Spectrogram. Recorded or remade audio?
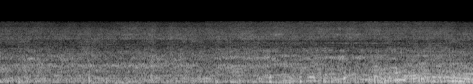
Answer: remade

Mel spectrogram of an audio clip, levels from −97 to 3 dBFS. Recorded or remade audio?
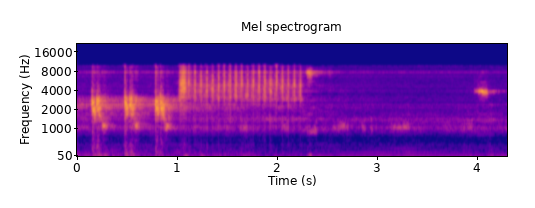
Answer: remade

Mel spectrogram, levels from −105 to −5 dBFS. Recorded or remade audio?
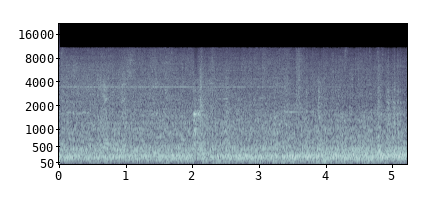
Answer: recorded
